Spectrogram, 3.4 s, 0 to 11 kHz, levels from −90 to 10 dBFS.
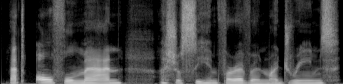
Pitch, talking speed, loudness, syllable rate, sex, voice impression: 170 Hz, 190 wpm, -19 LUFS, 5.1 syllables/s, female, feminine, adult-like, tensed, powerful, hard, fluent, intellectual, calm, elegant, lively, strict, sharp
